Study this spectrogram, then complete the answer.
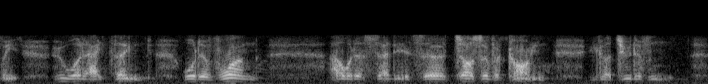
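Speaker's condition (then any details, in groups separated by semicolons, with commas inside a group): Voice box damage after neck operation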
